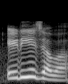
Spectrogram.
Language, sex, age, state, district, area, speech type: Bengali, female, 30-45, West Bengal, Paschim Bardhaman, urban, read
